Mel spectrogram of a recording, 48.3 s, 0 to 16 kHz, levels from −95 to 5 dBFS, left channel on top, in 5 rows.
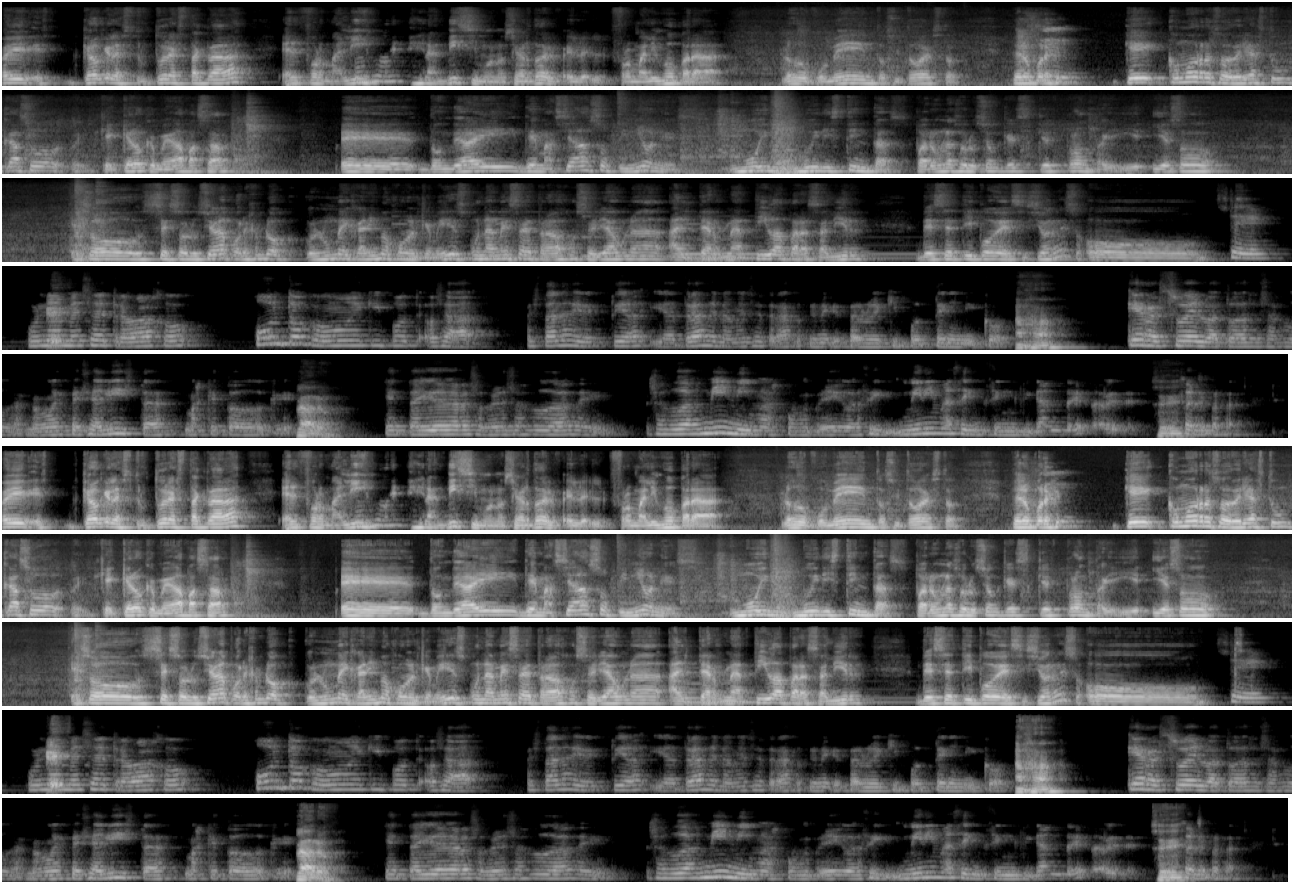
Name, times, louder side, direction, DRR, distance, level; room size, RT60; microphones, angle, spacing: voice 1, 0.0-2.8 3.1-5.4 5.8-7.9 8.4-11.4 12.2-18.8 19.9-25.8 26.2-28.4 29.4-29.5 36.6-37.0 40.9-41.2 47.4-47.6, right 6 dB, 70° right, 0.4 m, -23 dB
voice 2, 2.6-3.0 7.7-8.1 28.6-28.9 29.2-30.4 30.9-32.6 33.0-36.5 37.5-40.9 41.6-43.2 43.5-47.2 47.5-47.9, equal, 5° left, 1.2 m, -36 dB
sound 1, 5.4-20.5, right 2 dB, 50° right, 1.2 m, -44 dB
sound 2, 22.3-27.2, right 2 dB, 25° right, 1.7 m, -41 dB
8.8 x 4.7 x 4.8 m
head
